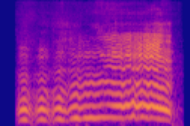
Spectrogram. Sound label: goat baa calm; natur tiere; ziegen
